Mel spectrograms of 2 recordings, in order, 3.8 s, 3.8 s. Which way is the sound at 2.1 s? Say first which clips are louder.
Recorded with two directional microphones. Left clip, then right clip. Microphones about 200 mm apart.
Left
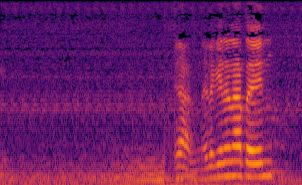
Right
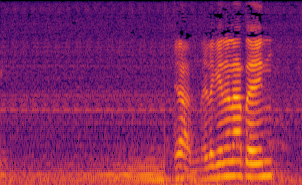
Right 7 dB; 25° right (ahead or behind).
